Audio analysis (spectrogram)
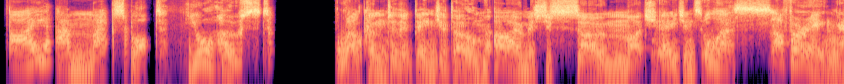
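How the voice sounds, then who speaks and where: A man's voice: a little high, echoey room, big-room sound, recorded from a distance, heavily acted, low-quality recording. A man voicing a vengeful robot arena announcer in a video game, taunting and mock-polite with gleeful menace. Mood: gleefully menacing, then bitter, vengeful.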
